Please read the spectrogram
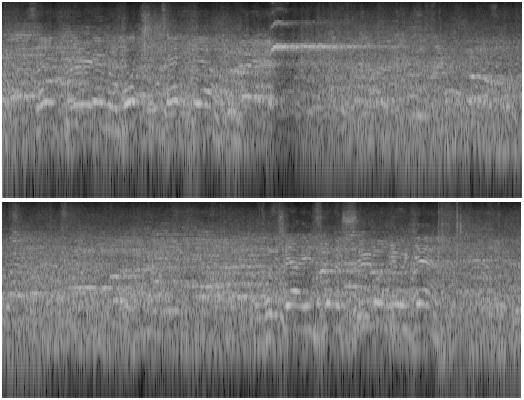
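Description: Many overlapping voices of spectators and coaches chattering in a large hall. About three seconds in, a referee's whistle gives one steady blast lasting just over a second.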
